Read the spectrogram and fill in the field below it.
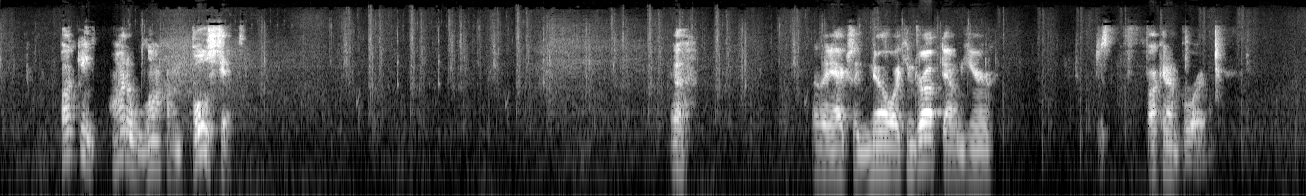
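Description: A young man talks casually into a close microphone, in bursts.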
